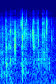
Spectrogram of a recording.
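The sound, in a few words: opening a plastic mailer package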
